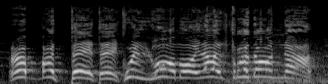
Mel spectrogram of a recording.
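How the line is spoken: Furious crowd roar. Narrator (Italian): il ruggito di un branco furioso si levò dalla folla

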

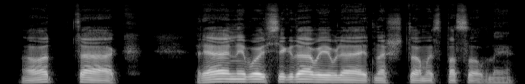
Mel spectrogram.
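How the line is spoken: Gloomy. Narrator (Russian): мрачно прокомментировал он

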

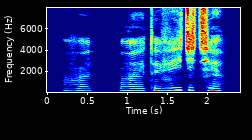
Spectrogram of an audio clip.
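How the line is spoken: Strange muffled whisper. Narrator (Russian): прошептала каким-то чужим, глухим голосом

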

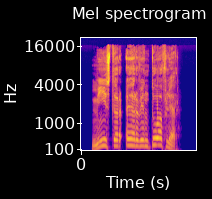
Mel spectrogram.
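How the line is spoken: Male voice shouting. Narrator (Russian): крикнул мужской голос

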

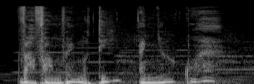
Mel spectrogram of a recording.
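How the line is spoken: Whisper in ear. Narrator (Vietnamese): Phong ghé tai Hằng thì thầm

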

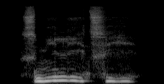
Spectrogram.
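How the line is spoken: Whisper from doorway. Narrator (Russian): прошептал голос от двери

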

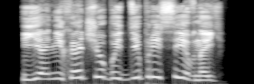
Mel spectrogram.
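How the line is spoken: Shout. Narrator (Russian): закричала Панси

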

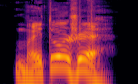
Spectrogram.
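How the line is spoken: Shouted. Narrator (Russian): крикнул Степа

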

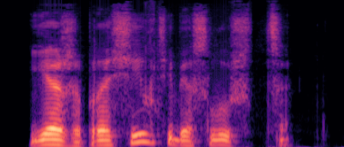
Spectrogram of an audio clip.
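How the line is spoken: Quiet. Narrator (Russian): тихо произнес он

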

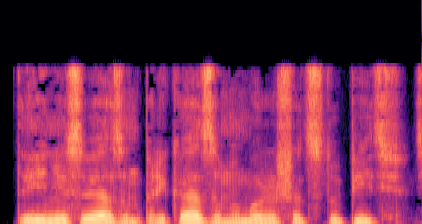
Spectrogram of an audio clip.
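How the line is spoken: Quiet. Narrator (Russian): тихо сказал я ему

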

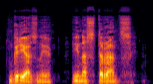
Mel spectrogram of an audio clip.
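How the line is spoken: Muttering. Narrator (Russian): пробормотал он

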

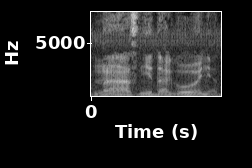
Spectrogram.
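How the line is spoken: Sudden chuckle. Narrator (Russian): Он неожиданно хохотнул

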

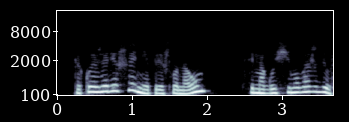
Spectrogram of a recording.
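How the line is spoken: Plain question. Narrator (Russian): спросила она

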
